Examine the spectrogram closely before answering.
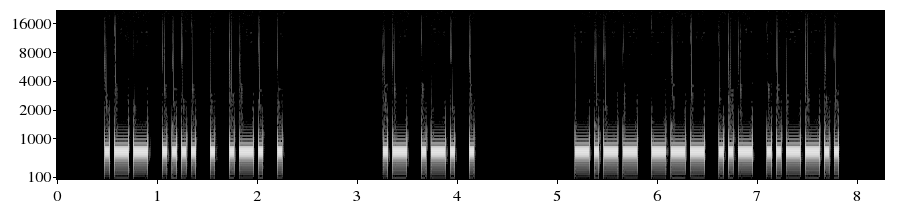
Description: Morse code, heard as a keyed tone, about 25 wpm, 700 Hz. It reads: WHERE ARE YOU?
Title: 3x Word-Spacing - Sentences from Top 200 Words - 25wpm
